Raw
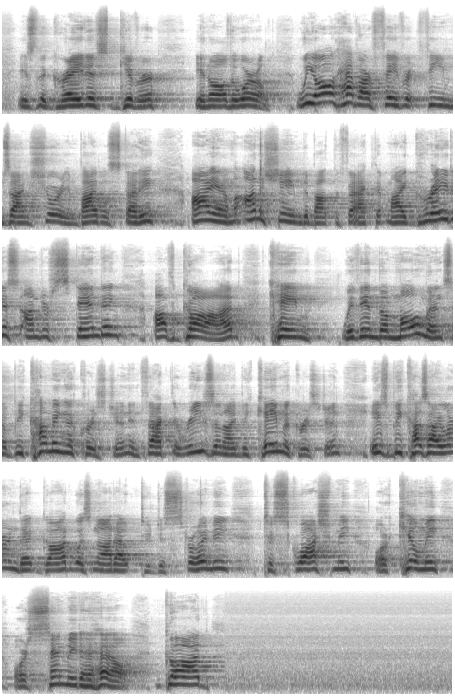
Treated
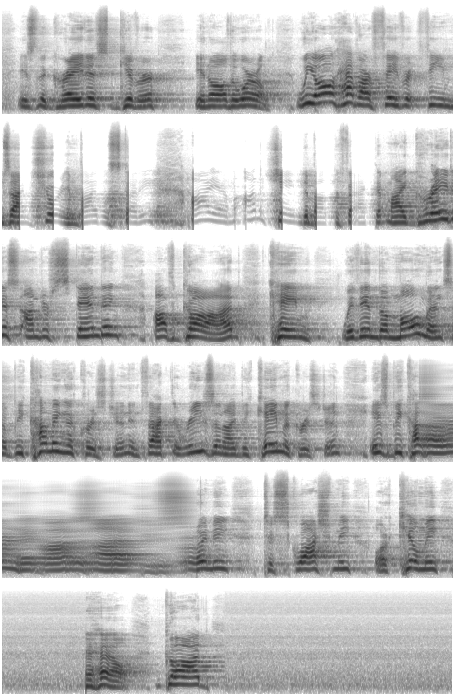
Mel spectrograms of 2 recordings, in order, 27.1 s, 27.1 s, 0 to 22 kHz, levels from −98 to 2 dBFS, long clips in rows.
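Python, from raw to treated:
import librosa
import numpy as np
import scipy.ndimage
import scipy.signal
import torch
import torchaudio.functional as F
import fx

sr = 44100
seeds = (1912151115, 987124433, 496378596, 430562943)

y = fx.gate_flip(x, sr, shuts_db=-16.0, range_db=-40, at=(4.68, 8.35))
y = fx.spec_blur(y, sr, span_ms=153.0, at=(17.7, 19.99))
y = fx.edit(y, sr, fx.room_tone_fill(start_s=22.55, length_s=0.84), tone=tone)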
